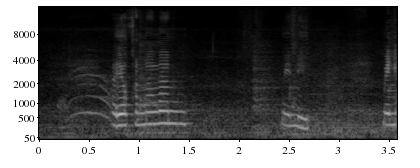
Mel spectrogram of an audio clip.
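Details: Domestic cats meeting for the first time, one named Milly. A long harmonic meow swells and falls near the first second, a shorter bent meow follows at about two and a half seconds, and a brief cry closes, amid Indonesian chatter.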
